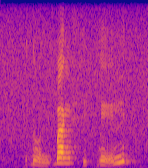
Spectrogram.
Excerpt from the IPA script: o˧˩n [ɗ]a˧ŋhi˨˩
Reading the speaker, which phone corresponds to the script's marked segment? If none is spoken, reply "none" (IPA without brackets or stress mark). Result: ɓ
